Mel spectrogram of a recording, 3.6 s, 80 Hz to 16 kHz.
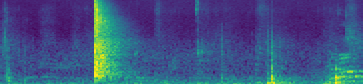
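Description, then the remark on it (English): A film clapperboard snaps shut once on a film shoot, marking take 1 of scene 6, with a sharp, loud wooden crack, followed by a few faint knocks and a low murmur of voices in the background. “Another clap, please.”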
